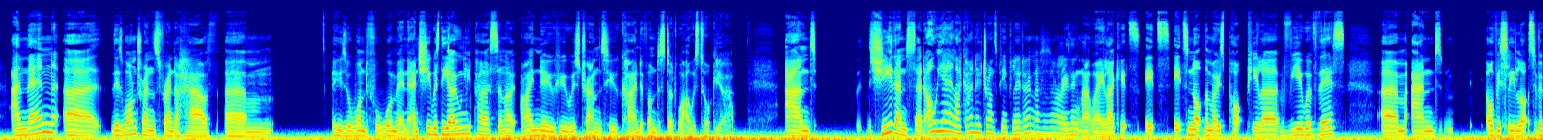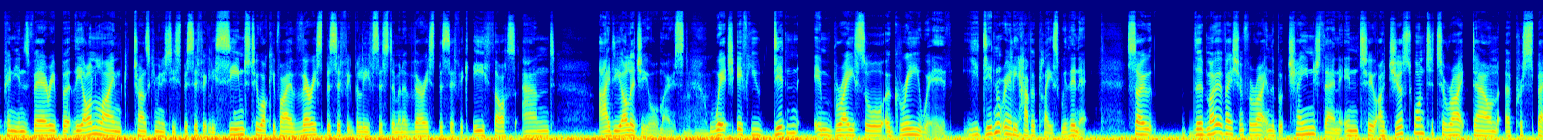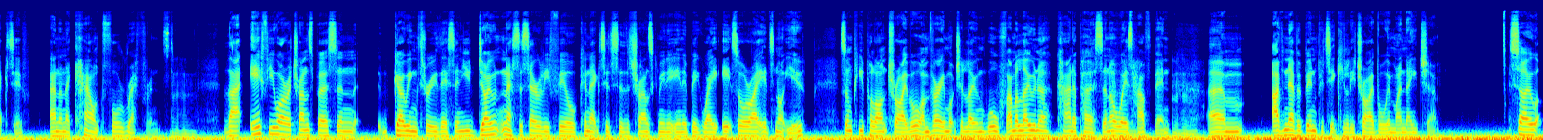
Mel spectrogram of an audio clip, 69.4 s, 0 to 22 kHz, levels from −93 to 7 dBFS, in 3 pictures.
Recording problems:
low rumble; faint; throughout; 20 dB below the speech

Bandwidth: 15.5 kHz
